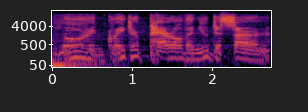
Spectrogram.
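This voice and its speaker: A man's cartoonish character voice at medium pitch and moderate pace, with clear background noise. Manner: haughty, defiant.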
